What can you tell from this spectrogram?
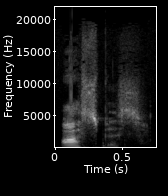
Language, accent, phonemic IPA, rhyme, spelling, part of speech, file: English, US, /ˈɔspɪs/, -ɔːspɪs, auspice, noun / verb, En-us-auspice.ogg
- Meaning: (noun) 1. Patronage or protection 2. An omen or a sign 3. Divination from the actions of birds; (verb) To be patron of; to sponsor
